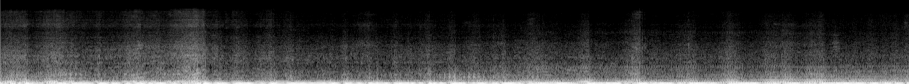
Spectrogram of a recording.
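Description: A motor vehicle's engine running steadily nearby, a loud low rumble with a steady hum.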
